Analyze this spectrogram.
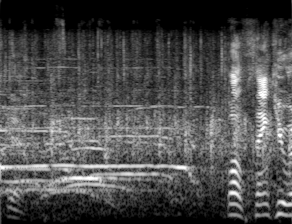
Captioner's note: applause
